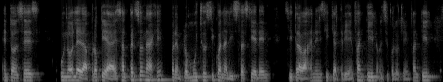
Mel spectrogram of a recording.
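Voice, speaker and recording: A middle-aged man lectures over a video call, his voice at an ordinary middle pitch. He explains patiently and keeps checking that his listeners follow. The audio comes through slightly dull and muffled. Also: darkish tone. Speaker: lecturer in psychology. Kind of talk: online lecture.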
